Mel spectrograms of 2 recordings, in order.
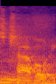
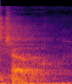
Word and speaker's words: Chavo: It's Chavo the Kid. So my artist name is Chavo.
